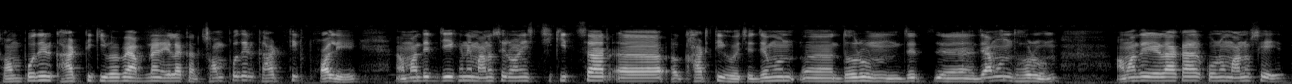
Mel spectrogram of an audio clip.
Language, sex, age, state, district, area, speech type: Bengali, male, 18-30, West Bengal, Hooghly, urban, spontaneous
